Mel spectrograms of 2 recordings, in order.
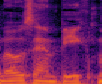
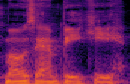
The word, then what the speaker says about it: Mozambique: And he kept pronouncing Mozambique, Mozambique-y.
